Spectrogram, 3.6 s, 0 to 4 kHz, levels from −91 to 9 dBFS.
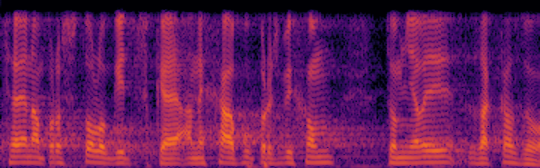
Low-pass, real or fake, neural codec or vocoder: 3.6 kHz; real; none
